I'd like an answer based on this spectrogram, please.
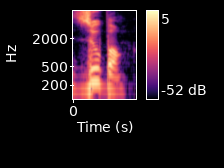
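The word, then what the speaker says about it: ズボン: Jubong tulisannya jubon, dia memakai huruf katakana, tulisannya belakangnya n dibacanya eng, jadinya zubong.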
